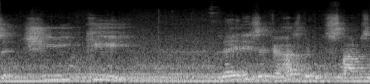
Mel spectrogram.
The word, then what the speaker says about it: chickee: build by the Seminole Indians that's how you pronounce it cheeky ladies at the hospital slaps on together buddy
